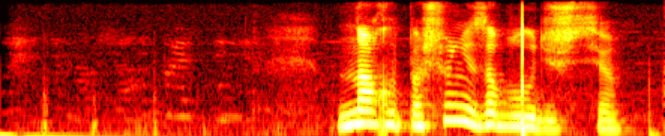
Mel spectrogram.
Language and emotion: Russian, angry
